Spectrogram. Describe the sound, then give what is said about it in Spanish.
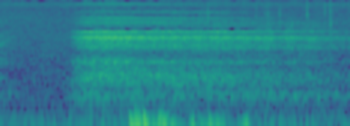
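A slow exhale through the nose makes a soft, breathy rush that starts about halfway in and eases off over a second or so. It is faint and heard alone. “Y exhala por la nariz despacio, percibiendo la calidad de este instante.”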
